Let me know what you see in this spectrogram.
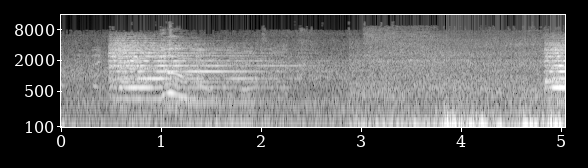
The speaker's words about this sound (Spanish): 99 veces doblaron las campanas de esta abadía de Westminster, una cada minuto y una por cada año del duque de Edimburgo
